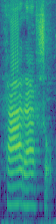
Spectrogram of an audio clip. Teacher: o tem som a Porque não são tônicas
